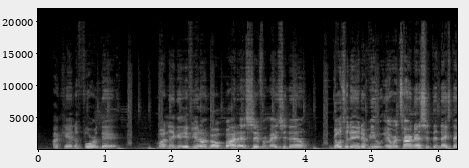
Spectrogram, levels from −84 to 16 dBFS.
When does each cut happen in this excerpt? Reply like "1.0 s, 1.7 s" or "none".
none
